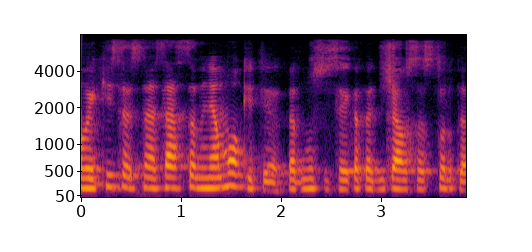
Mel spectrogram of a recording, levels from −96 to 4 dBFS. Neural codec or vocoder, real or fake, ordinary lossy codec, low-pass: autoencoder, 48 kHz, 32 numbers a frame, DAC-VAE, trained on Japanese speech; fake; AAC, 32 kbps; 7.2 kHz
